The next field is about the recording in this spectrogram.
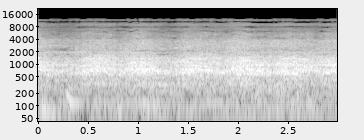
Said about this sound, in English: Paul was cheered at a rally in his hometown of Lake Jackson, which is about 50 miles south of Houston.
